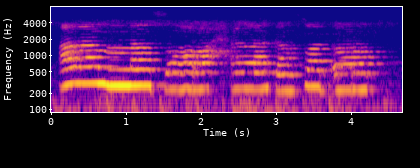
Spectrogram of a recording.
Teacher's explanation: mim mati bertemu nun. Hukum bacaan izhar sapawi. Cara membaca mim mulut tertutup.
